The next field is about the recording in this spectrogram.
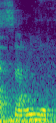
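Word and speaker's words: السرير: As-sarir. As-sarir ya. Karena di situ ada tandanya, itu ada tasdidnya. As-sarir, as-salajah, seperti itu.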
